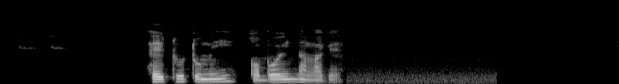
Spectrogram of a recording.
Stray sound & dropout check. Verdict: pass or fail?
pass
